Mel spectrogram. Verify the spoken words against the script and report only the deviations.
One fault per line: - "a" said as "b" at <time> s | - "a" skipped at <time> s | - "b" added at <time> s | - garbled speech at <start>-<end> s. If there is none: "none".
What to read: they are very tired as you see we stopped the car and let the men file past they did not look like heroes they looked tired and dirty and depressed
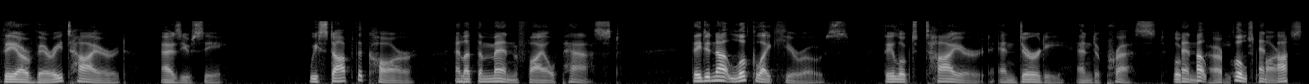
- garbled speech at 11.7-13.0 s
